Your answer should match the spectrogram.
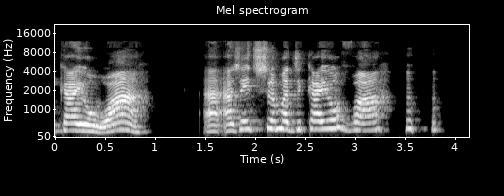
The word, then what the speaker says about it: Kaiowá: E quando você falou em Kaiowá, a gente chama de Caiová. É Porque Kaiowá, né? o W, né, o W, ele é pronunciado como U, igual o inglês, what, né?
